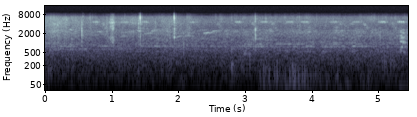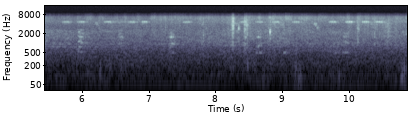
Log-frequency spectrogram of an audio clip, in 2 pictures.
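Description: Doberman puppies scuffling at play, with scattered short knocks and scuffs of paws and mouths on dry ground. A faint high chirp repeats evenly a few times a second behind them.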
